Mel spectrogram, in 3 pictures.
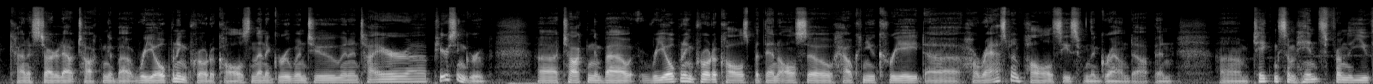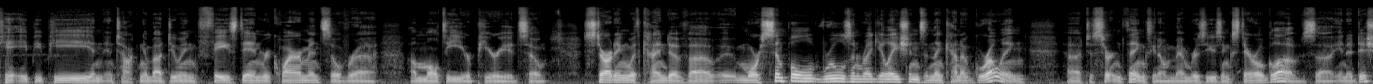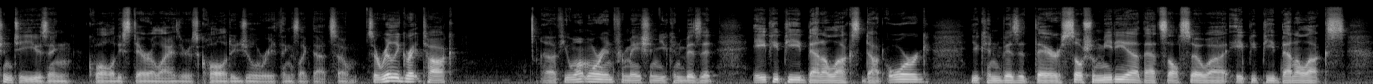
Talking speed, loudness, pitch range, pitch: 180 wpm, -20 LUFS, 80-100 Hz, 90 Hz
